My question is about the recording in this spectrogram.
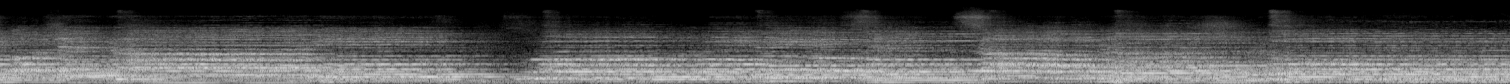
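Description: A choir singing slow phrases of long held notes, with a short break between phrases about five seconds in.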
